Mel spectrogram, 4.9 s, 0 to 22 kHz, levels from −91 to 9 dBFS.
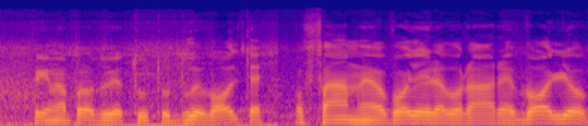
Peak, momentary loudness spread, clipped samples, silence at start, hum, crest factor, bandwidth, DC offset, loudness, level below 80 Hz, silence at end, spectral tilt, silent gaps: -2 dBFS; 5 LU; under 0.1%; 0 s; none; 18 dB; 14.5 kHz; under 0.1%; -19 LUFS; -36 dBFS; 0 s; -7 dB/octave; none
